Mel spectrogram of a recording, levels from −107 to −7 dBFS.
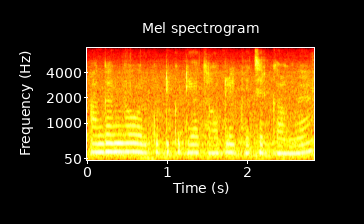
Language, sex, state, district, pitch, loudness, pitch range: Tamil, female, Tamil Nadu, Chennai, 220 Hz, -15 LUFS, 205-225 Hz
